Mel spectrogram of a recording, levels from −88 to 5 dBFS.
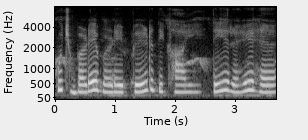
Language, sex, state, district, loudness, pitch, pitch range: Hindi, female, Himachal Pradesh, Shimla, -15 LUFS, 235 Hz, 230-275 Hz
